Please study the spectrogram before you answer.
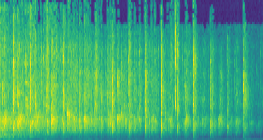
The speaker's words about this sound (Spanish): Cristo vive. Fuerte aplauso a Él. Aleluya.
